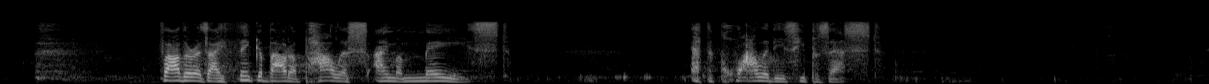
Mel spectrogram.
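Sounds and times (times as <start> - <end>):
faint soft sounds in hall: 0.0 - 12.0
man praying: 1.6 - 5.2, 6.9 - 8.9.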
